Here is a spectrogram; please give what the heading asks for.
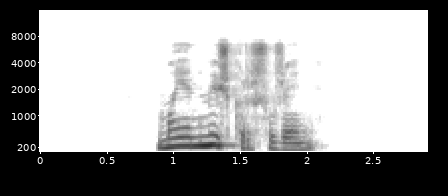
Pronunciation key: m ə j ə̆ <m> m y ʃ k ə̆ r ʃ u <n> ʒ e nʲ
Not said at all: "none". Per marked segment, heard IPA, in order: n, none

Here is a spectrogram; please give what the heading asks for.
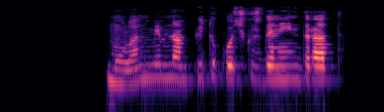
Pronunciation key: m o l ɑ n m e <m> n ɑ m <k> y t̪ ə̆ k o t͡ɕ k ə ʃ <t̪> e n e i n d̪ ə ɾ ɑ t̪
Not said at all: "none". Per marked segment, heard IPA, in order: m, p, d̪

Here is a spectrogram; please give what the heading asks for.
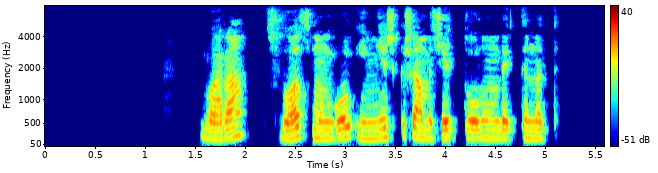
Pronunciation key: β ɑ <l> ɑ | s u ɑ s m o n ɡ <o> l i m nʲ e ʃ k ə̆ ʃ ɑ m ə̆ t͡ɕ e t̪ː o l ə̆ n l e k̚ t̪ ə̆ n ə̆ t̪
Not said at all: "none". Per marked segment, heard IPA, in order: ɾ, o

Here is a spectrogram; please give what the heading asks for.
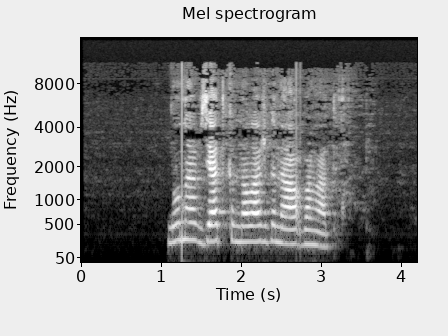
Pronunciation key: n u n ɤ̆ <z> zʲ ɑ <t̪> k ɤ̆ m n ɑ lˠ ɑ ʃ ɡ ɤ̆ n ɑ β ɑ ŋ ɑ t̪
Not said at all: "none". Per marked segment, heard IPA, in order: v, t̪

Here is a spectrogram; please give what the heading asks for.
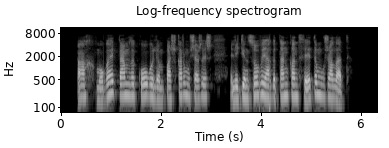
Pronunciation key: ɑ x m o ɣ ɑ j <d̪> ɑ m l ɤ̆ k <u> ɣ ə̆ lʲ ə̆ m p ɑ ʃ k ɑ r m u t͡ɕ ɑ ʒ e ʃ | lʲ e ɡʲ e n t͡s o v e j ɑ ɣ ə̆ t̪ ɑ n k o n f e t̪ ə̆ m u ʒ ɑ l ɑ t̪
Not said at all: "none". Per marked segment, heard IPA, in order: t̪, o

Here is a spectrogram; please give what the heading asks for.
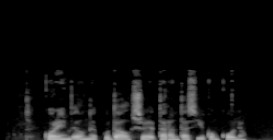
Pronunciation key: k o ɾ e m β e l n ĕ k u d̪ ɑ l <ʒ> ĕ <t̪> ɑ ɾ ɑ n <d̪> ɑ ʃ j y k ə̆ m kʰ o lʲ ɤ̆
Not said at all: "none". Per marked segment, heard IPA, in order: ʃ, t̪, t̪

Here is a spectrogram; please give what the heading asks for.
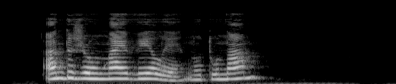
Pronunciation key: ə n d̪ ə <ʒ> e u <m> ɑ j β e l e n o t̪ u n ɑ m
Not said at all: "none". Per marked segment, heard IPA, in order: ʒ, ŋ

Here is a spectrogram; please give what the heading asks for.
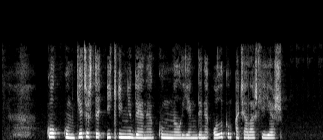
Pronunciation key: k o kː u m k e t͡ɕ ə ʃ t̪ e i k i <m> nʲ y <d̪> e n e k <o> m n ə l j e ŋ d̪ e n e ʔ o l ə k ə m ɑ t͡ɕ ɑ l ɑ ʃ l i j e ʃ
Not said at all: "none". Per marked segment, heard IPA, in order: m, d̪, u

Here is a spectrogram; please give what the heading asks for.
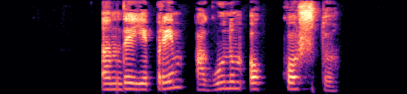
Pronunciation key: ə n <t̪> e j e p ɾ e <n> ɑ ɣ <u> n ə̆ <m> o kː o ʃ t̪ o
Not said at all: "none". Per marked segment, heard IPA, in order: d̪, m, u, m

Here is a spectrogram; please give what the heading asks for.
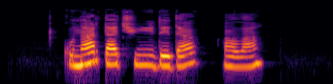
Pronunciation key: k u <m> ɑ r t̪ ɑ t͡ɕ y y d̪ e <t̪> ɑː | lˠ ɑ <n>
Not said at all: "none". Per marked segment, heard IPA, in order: n, d̪, none

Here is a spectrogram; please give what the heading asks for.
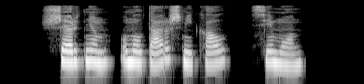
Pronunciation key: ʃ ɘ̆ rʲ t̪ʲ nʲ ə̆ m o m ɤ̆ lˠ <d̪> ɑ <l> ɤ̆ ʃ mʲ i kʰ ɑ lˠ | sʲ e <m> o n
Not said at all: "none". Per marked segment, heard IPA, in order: t̪, ɾ, m

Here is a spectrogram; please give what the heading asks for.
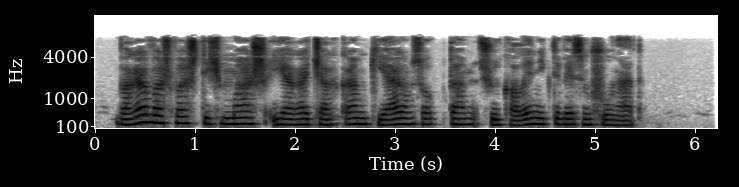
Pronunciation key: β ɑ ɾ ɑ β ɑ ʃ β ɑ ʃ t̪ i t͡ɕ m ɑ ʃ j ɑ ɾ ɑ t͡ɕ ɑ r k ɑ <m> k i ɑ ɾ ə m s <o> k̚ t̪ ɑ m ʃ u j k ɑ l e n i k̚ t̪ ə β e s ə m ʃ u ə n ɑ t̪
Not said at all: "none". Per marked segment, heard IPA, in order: m, o

